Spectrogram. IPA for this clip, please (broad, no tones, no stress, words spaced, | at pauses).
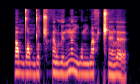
ɜmdˤɜmdˤo ʈ͡ʂʰɛ̃wlʲɜŋɛ̃ŋwoŋ wẽħǁẽlɛ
